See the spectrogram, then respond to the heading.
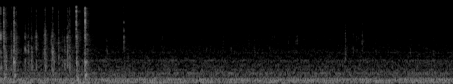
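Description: Fingertips type rapidly on the round plastic keycaps of a gray AJAZZ 308i wireless Bluetooth keyboard. A quick burst of crisp, clicky key taps fills the first second, followed by a few faint taps over a steady low background hum.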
